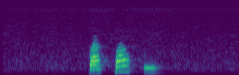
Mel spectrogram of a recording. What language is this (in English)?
Aja (Benin)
